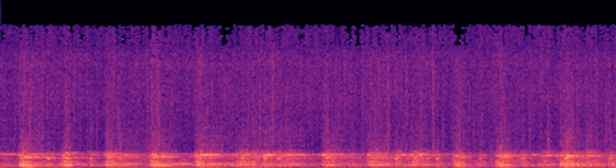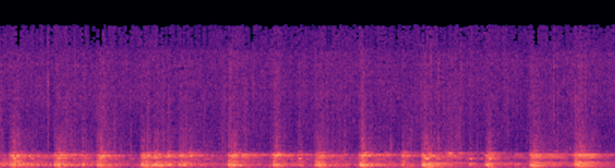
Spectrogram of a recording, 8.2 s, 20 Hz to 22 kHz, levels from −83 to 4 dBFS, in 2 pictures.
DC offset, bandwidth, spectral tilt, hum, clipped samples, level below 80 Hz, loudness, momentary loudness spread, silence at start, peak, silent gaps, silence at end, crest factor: under 0.1%; 19 kHz; -2.5 dB/octave; none; under 0.1%; -36 dBFS; -20 LUFS; 4 LU; 0 s; -4 dBFS; none; 0 s; 16 dB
